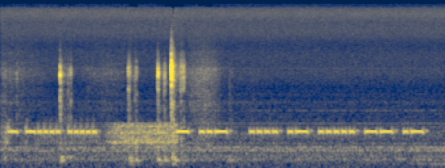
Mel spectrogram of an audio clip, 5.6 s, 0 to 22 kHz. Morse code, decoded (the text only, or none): T65 TU HA5MA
